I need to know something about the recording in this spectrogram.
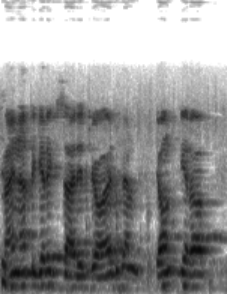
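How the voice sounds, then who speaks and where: A man's voice: fairly high pitch, level tone, measured pace, a little hiss or hum, lightly acted. An actor playing a dry-witted young man turned ghost hunter, in 1940s radio acting style. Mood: wry. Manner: dry, wry. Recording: tinny old radio transcription.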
